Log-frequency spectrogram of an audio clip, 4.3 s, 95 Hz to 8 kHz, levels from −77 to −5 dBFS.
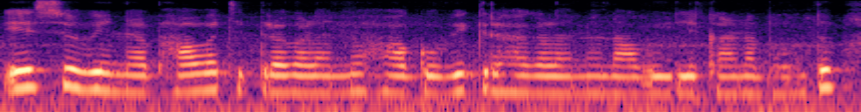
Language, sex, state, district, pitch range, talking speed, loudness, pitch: Kannada, female, Karnataka, Bangalore, 200-215 Hz, 95 wpm, -19 LUFS, 205 Hz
